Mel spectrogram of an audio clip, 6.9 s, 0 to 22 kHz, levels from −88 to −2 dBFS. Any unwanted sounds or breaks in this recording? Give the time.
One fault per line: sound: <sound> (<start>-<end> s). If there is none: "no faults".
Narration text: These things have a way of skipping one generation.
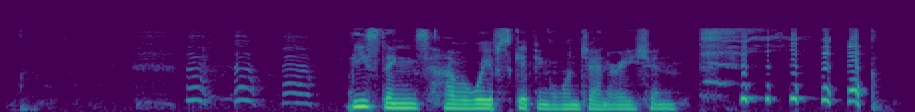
sound: laugh (1.0-2.4 s)
sound: laugh (5.2-6.5 s)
